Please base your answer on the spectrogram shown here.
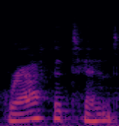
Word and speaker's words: Graphitint: wrong the entire time so it's graphitant there's an eye in there um even though they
